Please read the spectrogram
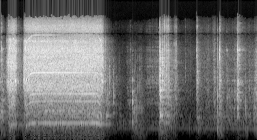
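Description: DeWalt cordless drill/driver running steadily for about a second and a half, backing a bolt out of the small engine's cover. A few light clicks and taps of metal parts being handled follow.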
